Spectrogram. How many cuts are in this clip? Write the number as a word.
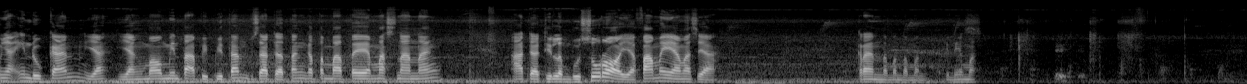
one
